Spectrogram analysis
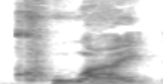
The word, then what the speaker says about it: quite: um the q u always sounds not always but almost always sounds like a kw sound qua repeat and then when we have two vowels in a one syllable word usually the second one is silent and the first one sounds like the name of the letter what's the name of this letter i i i why quite nice strong k sound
